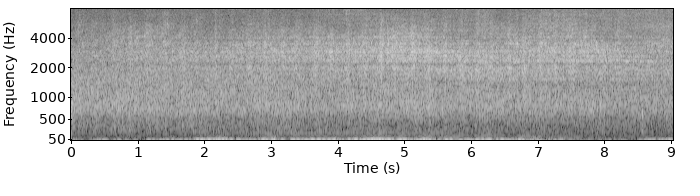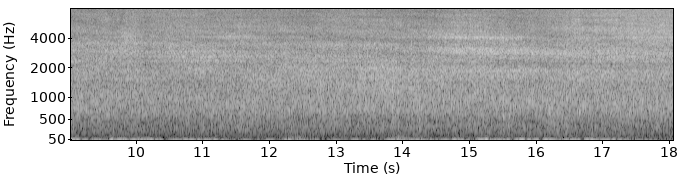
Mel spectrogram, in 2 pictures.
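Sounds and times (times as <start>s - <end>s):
train rushing past on rails: 0.0s - 18.0s.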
